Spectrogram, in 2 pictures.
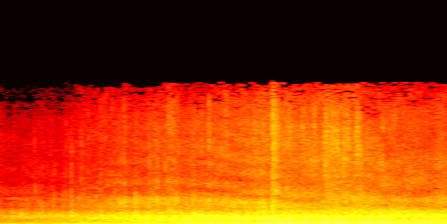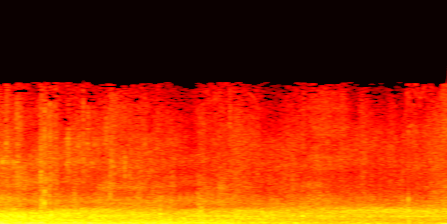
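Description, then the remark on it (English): A car drives past on the road, a broad rushing roar that swells over a couple of seconds and then slowly fades, with wind noise buffeting the microphone throughout. “Every time a car gets past, Jax wants to run.”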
